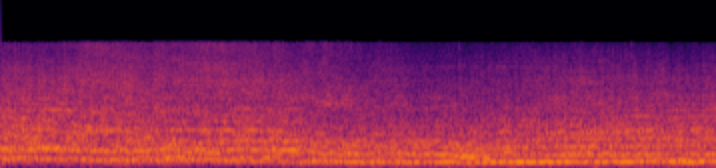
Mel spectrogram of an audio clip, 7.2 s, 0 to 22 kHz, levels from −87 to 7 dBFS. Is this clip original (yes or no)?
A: yes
